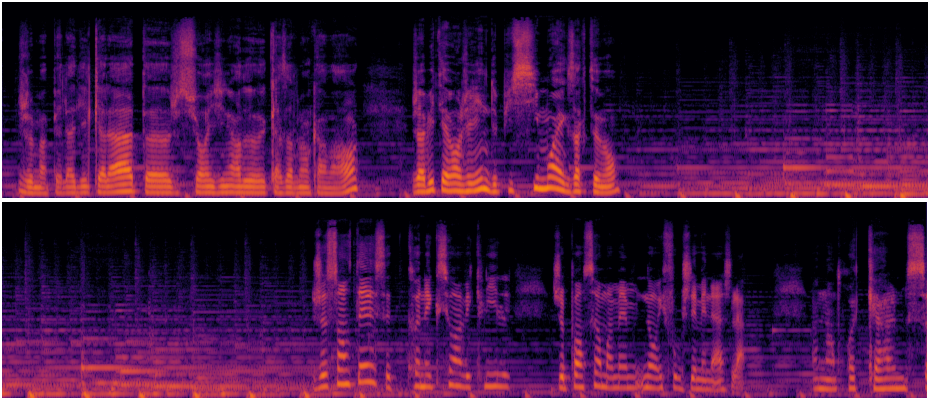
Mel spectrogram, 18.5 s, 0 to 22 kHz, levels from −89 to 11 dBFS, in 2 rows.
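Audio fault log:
No audible faults detected.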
